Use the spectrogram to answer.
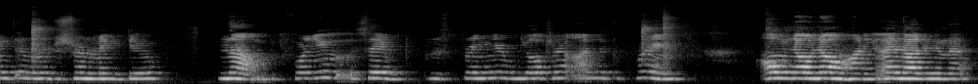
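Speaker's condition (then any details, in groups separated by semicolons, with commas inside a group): Cerebral palsy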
